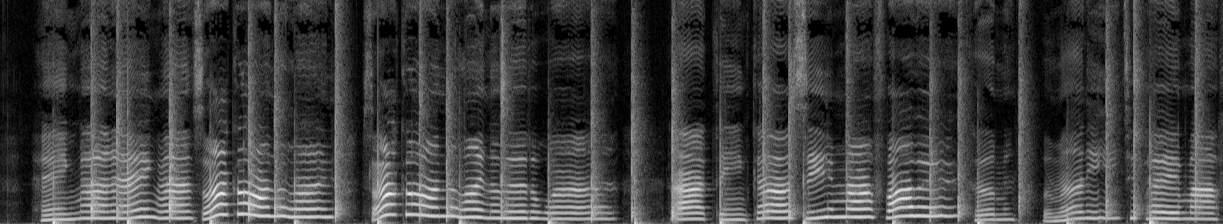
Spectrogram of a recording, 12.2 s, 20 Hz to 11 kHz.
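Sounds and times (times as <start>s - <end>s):
body percussion: 0.5s - 12.2s.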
